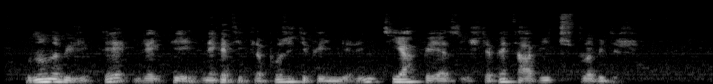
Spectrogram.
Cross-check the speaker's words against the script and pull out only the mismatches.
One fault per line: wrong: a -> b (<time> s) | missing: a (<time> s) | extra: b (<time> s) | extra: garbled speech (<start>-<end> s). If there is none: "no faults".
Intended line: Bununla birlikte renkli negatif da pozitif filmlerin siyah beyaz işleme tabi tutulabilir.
no faults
